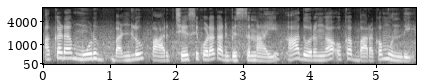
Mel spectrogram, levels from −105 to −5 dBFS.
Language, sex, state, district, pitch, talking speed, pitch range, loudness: Telugu, female, Telangana, Hyderabad, 200 Hz, 130 wpm, 170-225 Hz, -14 LUFS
